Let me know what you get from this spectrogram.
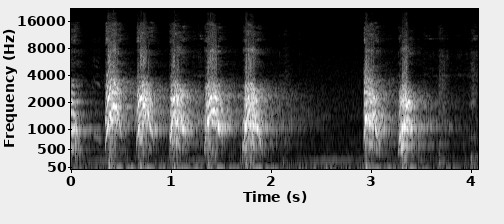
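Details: Jack Russell terrier puppy playing after being let loose: a quick run of five sharp barks, a brief pause, then two more barks.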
